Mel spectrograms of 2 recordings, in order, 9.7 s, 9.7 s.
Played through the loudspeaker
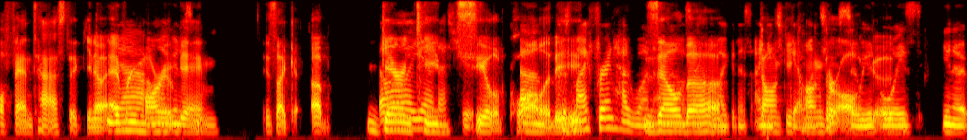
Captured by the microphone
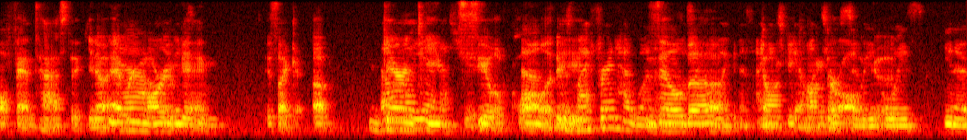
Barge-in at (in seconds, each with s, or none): none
